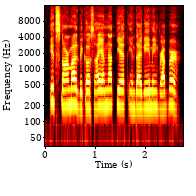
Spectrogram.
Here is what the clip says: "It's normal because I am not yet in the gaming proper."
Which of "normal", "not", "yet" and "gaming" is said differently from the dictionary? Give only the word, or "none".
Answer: none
